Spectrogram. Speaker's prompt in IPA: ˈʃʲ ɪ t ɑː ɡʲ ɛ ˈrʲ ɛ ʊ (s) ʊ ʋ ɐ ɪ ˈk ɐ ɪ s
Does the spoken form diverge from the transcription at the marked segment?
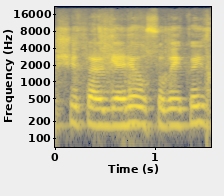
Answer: no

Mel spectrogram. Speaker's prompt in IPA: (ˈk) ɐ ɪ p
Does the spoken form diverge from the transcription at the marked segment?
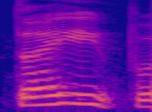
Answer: yes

